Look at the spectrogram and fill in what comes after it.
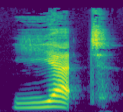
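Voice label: "yet", English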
